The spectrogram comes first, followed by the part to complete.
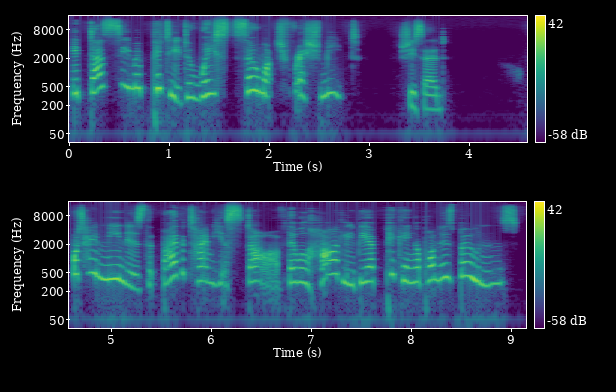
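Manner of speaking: high, fussy goblin queen voice; a greedy queen eyeing fresh meat. A narrator's reading. Goblin queen to the king, high and fussy.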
